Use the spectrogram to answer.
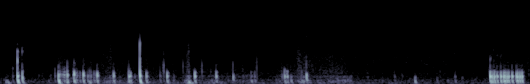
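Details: Real stomach sounds, not recorded in real time: irregular low gurgles and bubbling rumbles with quiet gaps and a final longer rumble; normal active bowel sounds.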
